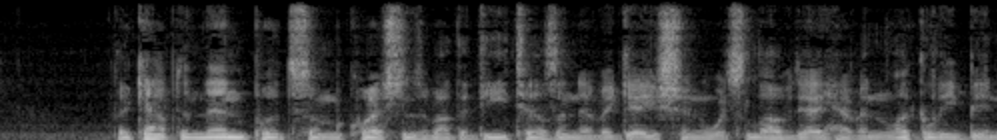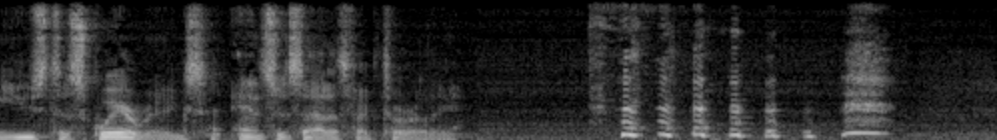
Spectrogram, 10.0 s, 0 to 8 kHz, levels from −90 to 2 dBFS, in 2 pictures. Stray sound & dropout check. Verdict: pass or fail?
fail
